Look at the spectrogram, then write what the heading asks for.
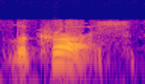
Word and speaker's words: LCROSS: out of NASA Ames called LaCrosse. And that was an acronym which stands for something, and I don't remember what it stands for at the moment, but it's spelled LCROSS.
